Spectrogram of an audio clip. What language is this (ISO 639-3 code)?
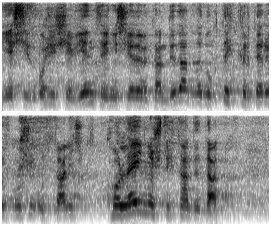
pol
